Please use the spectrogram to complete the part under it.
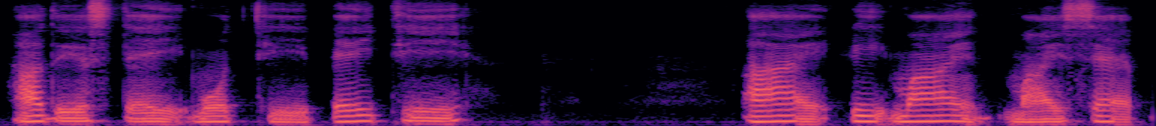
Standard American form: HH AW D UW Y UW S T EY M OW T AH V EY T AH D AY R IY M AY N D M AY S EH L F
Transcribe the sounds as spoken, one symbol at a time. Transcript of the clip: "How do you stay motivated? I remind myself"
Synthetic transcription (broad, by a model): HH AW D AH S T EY M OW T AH B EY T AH AY R IY M AY N D M AY S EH L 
